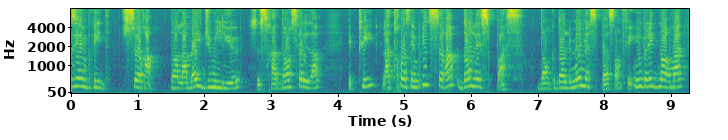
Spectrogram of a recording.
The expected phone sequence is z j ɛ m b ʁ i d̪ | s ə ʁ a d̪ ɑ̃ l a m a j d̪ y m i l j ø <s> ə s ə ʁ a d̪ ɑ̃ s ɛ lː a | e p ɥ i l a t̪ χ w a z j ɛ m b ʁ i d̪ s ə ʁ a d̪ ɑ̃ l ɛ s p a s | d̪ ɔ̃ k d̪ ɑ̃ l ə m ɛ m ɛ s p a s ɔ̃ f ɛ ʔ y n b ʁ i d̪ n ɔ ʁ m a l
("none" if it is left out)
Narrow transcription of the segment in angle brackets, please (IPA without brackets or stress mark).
s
